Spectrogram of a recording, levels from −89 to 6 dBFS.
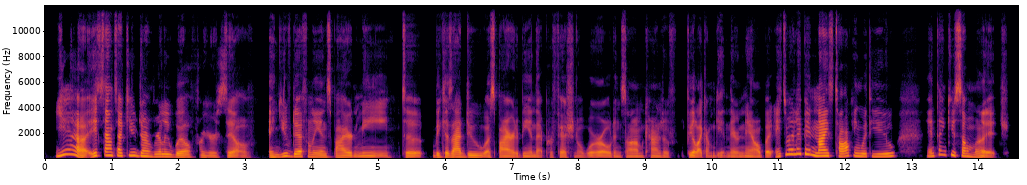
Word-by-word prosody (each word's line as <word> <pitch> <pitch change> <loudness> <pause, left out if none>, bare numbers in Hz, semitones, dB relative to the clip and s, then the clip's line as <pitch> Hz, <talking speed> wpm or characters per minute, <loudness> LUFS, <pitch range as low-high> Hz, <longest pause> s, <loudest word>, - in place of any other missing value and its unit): Yeah, 315 +8 +4
it 230 +3 +2
sounds 265 0 +3
like 240 0 +2
you've 255 -2 +1
done 205 -4 +3
really 180 +1 +1
well 145 -2 +2
for 145 0 -10
yourself, 115 -2 -3 0.2
and 145 +3 -1
you've 210 +1 0
definitely 185 -5 +2
inspired 130 -4 0
me 105 -5 -3
to 110 -3 0 0.2
because 140 +1 0
I 155 +1 +5
do 130 -6 -1
aspire 105 +1 +1
to 100 - -5
be 105 +1 -4
in 95 -2 -4
that 90 - -5
professional - - -7
world, - - -1
and 95 -1 -8
so 105 - -7
I'm 105 0 -2
kind 105 -1 -5
of - - -9 0.2
feel - - +2
like - - +1
I'm - - -8
getting - - -9
there 95 -3 -4
now, 95 0 -2
but 90 - -1
it's 195 - -4
really 360 +2 +2
been 345 -10 +2
nice 230 +1 +7
talking 215 +2 +3
with 200 0 -1
you, 195 +4 0 0.4
and - - -3
thank 315 -2 -6
you 280 - +4
so 215 -4 +2
much. 145 -9 -2
150 Hz, 205 wpm, -24 LUFS, -, 0.4 s, nice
